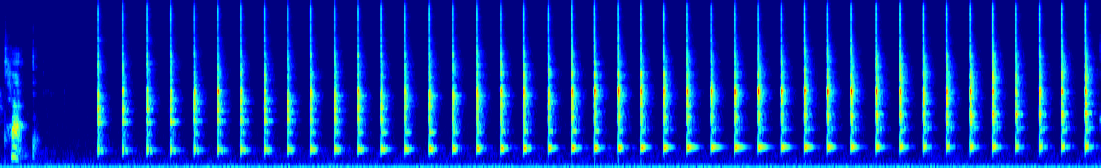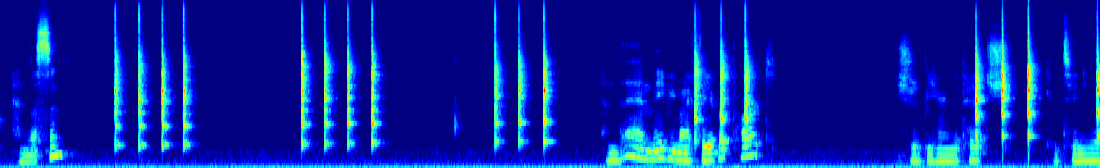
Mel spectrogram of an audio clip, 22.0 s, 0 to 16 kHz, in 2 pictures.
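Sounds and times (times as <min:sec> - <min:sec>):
spoon tapping ceramic mug: 0:17.9 - 0:18.6.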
